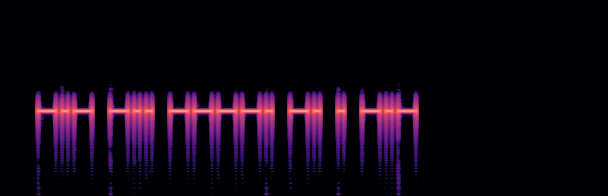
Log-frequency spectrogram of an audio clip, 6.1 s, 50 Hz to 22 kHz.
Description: Morse code, heard as a keyed tone, about 19 wpm, 700 Hz. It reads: KD9NEK
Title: USA Call Signs - 6 Characters - Repeated 3x - 20wpm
